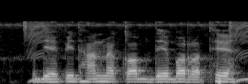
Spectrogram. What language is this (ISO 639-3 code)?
hne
